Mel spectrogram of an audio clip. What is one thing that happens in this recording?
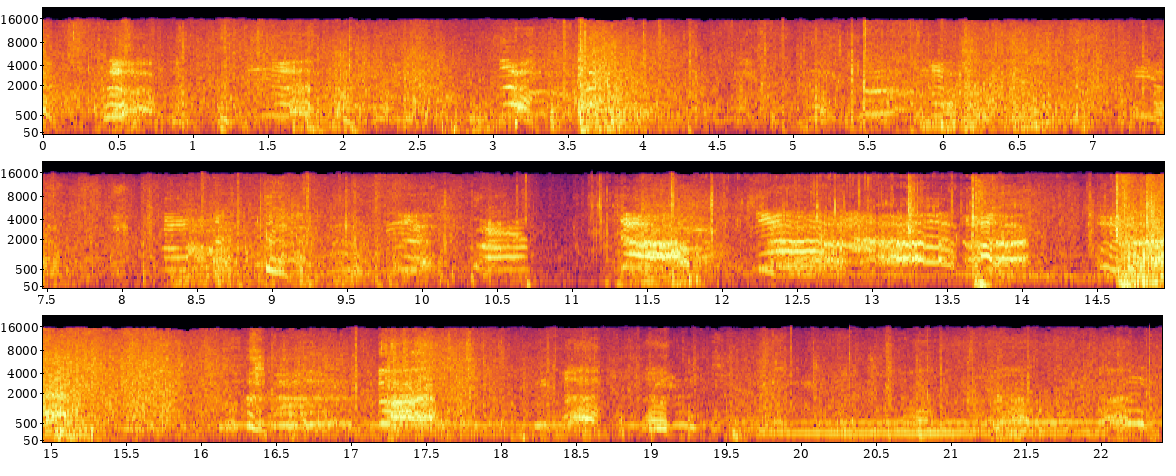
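Water splashes and churns as two people struggle.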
